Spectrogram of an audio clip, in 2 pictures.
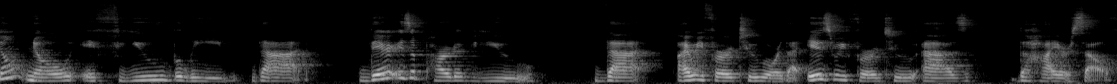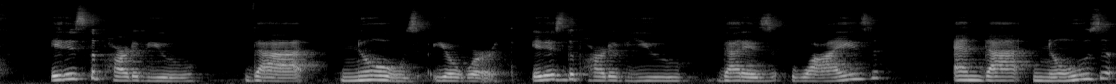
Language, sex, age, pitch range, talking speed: English, female, 30-49, 165-215 Hz, 125 wpm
